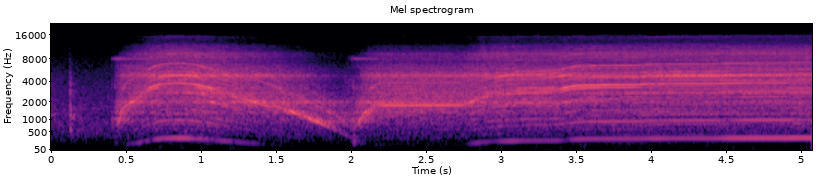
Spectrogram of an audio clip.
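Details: Brushless RC boat motor on Eachine SS Series 125A ESC, right after programming with a pistol grip radio: high electric whine sweeps up and down, then settles into a steady rising tone as it spins up; ESC working normally.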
